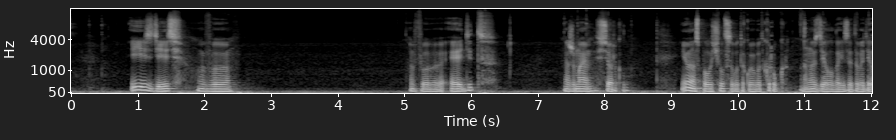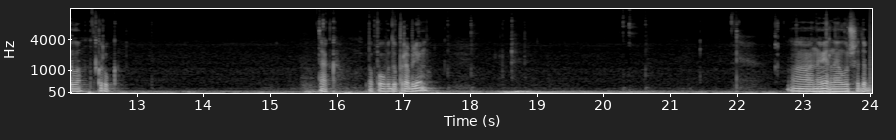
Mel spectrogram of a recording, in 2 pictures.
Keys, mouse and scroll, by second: 0.4 middle click, 6.2 click, 7.6 click, 8.5 middle click, 16.9 middle click, 17.7 middle click, 18.4 g, 20.7 middle click, 23.2 Tab.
